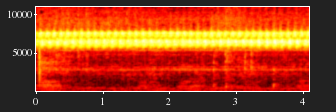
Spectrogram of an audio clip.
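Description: A steady, high-pitched, evenly pulsing insect trill, with a few faint soft taps as cucumber slices are set on the burgers.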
